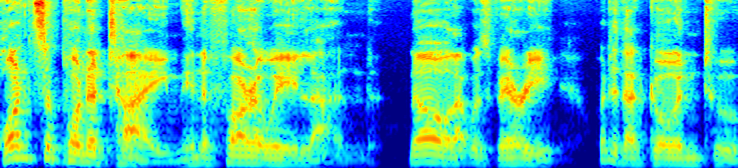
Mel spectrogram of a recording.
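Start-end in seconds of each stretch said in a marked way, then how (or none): 0.0-2.3 Scottish ogre voice with tone swooping up and down. Asked for a Shrek voice, trying it out: Shrek voice.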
